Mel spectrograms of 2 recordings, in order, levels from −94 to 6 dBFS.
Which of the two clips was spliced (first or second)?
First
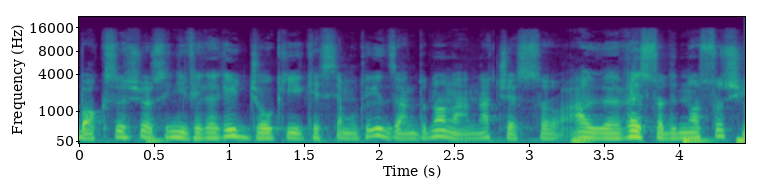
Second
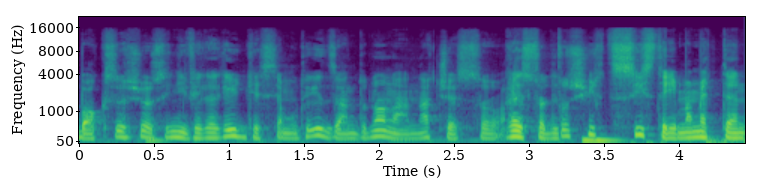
second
